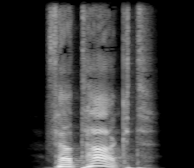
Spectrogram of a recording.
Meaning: 1. past participle of vertagen 2. inflection of vertagen: third-person singular present 3. inflection of vertagen: second-person plural present 4. inflection of vertagen: plural imperative
- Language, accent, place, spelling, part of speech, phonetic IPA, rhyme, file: German, Germany, Berlin, vertagt, verb, [fɛɐ̯ˈtaːkt], -aːkt, De-vertagt.ogg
